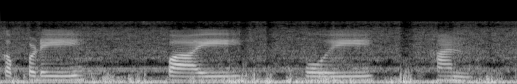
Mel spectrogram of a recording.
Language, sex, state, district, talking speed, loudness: Punjabi, female, Punjab, Fazilka, 45 wpm, -16 LUFS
